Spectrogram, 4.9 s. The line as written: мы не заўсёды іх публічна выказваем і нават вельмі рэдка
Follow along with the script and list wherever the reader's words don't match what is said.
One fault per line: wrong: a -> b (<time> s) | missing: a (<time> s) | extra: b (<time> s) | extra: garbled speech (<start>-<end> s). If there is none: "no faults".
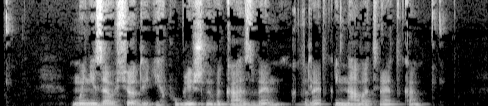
extra: garbled speech (2.9-3.3 s)
missing: вельмі (3.8 s)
